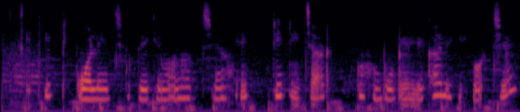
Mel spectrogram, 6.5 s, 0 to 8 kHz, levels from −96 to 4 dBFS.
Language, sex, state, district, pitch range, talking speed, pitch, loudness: Bengali, female, West Bengal, Kolkata, 235-305 Hz, 110 wpm, 255 Hz, -46 LUFS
